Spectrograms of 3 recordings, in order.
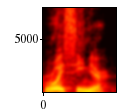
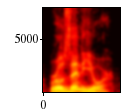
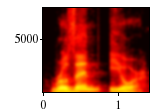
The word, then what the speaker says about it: Rosenior: And Liam Rosenior, I'm going to be so uh self-conscious about how you pronounce this name. It's not Roy Senior. I know that's how people pronounce it. It's Rosenior. Rosenior.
